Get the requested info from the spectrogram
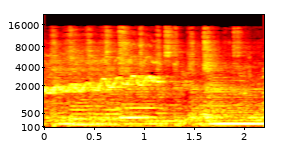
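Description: Live band music with a strummed guitar and held bass notes, over which a slide whistle glides upward in a wavering rise and stops about halfway through.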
